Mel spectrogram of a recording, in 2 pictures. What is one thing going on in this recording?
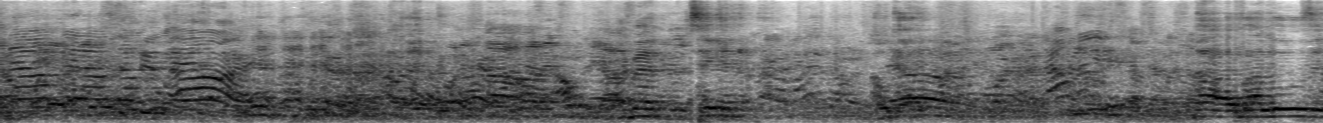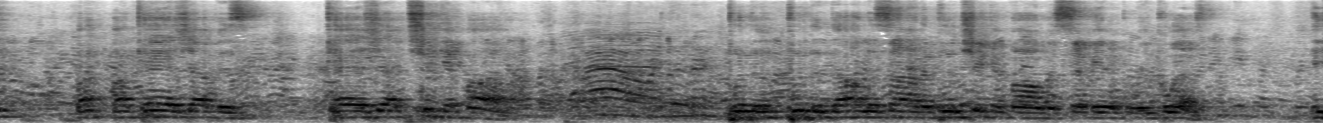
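A crowd of young men murmurs and cheers.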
